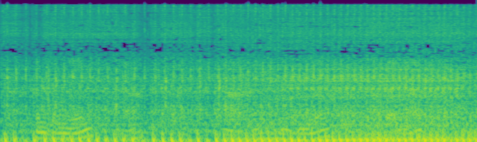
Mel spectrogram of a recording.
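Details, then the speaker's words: Single-cylinder motorcycle carburetor adjustment after service: uneven putter firming up and quickening as the mixture screw is turned with a screwdriver until idle is highest, before lowering the idle via the throttle screw. "akan meninggi terus ini pakai obeng ya di sini ada putaran ya teman-teman tinggal diputar sampai suaranya yang paling tinggi"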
